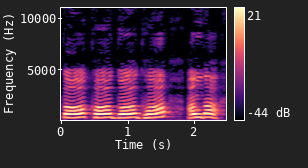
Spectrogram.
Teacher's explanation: जैसे क वर्ग में 5 व्यंजन क, ख, ग, घ, अंग। इसे कंठ ध्वनि कहते हैं क्योंकि इसका उच्चारण करते समय हमें ऐसा महसूस होता है जैसे ये हमारे कंठ से निकल रहा है।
